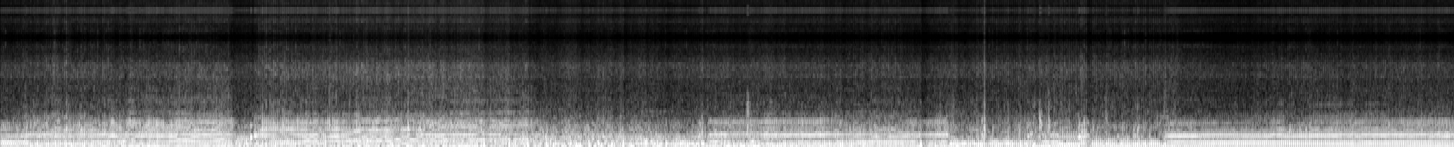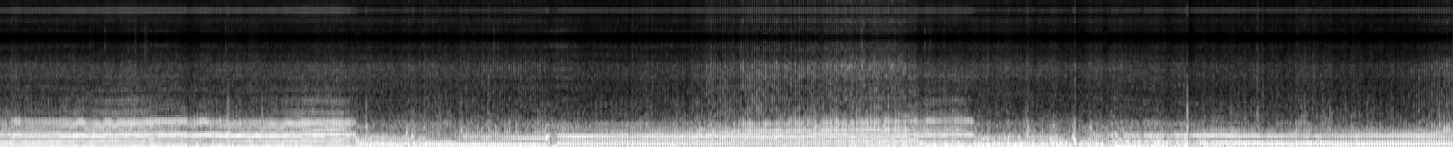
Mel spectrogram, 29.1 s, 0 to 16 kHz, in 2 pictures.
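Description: BMW R1150GS's boxer-twin engine through an aftermarket FF Fresco exhaust, pulling the bike up a gravel track, its note rising and falling several times with the throttle.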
